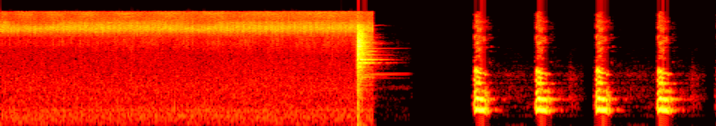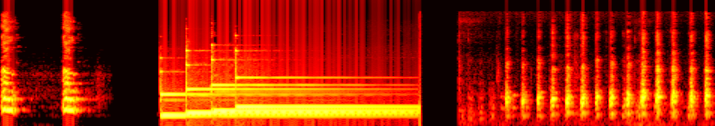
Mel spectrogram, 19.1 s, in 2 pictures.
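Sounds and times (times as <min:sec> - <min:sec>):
crickets chirring: 0:00.0 - 0:04.7
metallic sword clang: 0:04.8 - 0:05.4
dog barking: 0:06.3 - 0:10.8.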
